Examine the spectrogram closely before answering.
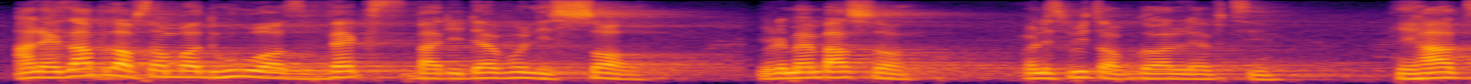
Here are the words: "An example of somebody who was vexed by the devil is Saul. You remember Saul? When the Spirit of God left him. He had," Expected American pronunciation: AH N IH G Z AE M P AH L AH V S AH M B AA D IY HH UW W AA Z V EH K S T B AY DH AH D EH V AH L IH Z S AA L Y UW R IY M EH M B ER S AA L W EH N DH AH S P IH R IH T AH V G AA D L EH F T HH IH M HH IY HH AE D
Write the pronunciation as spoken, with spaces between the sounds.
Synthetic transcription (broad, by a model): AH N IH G Z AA M P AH L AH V S AH M B AA D IY HH UW W AA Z V EH K S T B AY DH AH D EH V AH L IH S AA L Y UW R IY M EH M B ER S AA L W EH N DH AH S P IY R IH T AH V G AA D L EH F T HH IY M HH IY HH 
